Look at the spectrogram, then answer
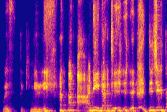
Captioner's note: laughs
